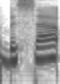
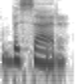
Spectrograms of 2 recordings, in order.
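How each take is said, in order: First: The second syllable ends in an o sound. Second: The second syllable ends in an ar sound. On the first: "with O ... in the second syllable" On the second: "instead of besar"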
